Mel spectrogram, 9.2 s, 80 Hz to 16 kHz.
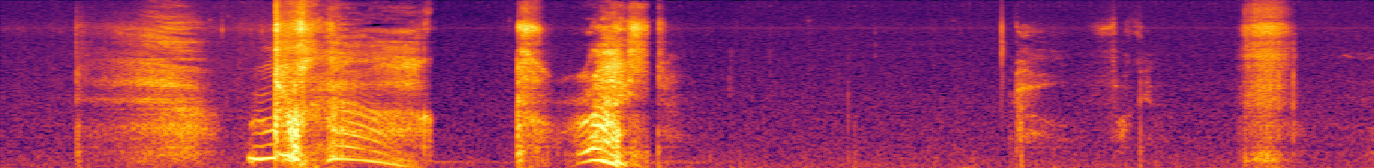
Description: My final sneezes of 2014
